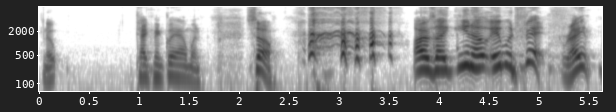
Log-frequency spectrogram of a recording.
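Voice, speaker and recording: A man's voice: wildly swooping pitch, unhurried, sharp tone, no room sound, studio quality. A man co-hosting a podcast in casual chat, speaking with lots of inflection and laughing often. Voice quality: naturally deep voice. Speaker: podcast co-host.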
